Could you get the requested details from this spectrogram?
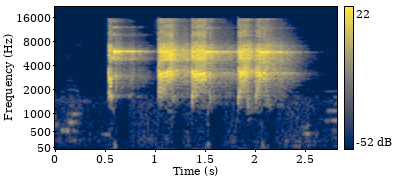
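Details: Black francolin, known locally as kala teetar, giving a loud, harsh, grating call of three rasping bursts over about two seconds, with near silence before and after.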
